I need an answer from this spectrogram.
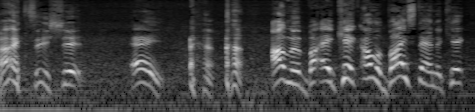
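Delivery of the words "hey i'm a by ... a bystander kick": usual speaking voice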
